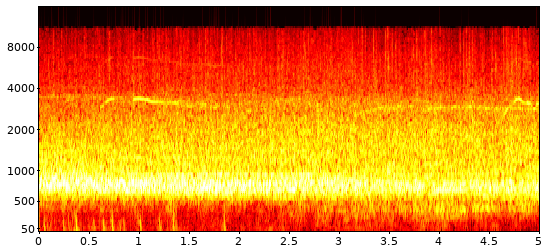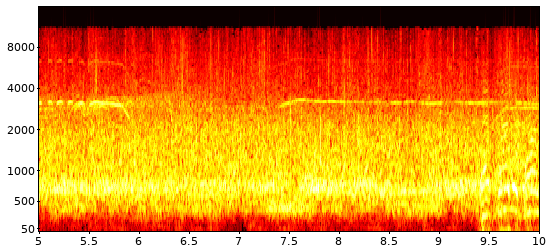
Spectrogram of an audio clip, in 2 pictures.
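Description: A large crowd applauding steadily and without a break, with voices mixed in.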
